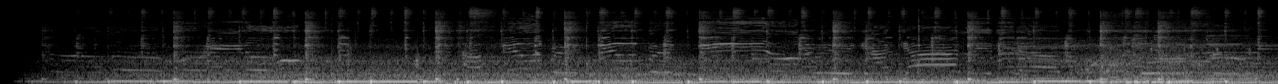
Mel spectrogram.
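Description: A song with a heavy bass line, a steady drumbeat and a singing voice, played loud on the car stereo and picked up inside the cabin; it fades in over the first second.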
